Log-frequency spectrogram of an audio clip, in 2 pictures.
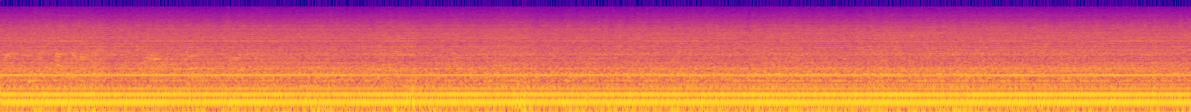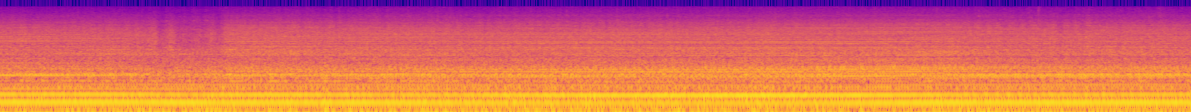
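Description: Race car engine heard from inside the cabin, running at a steady, unchanging pitch at a constant low speed, with road and wind noise.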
